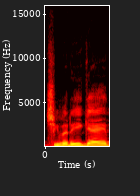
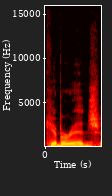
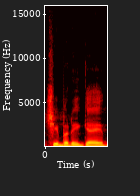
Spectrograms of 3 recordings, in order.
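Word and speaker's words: Kibirige: We run it through a man named Chibarig. That's how you It looks like Kibberidge up there. It's pronounced Chibarig. The Ki is chi.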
